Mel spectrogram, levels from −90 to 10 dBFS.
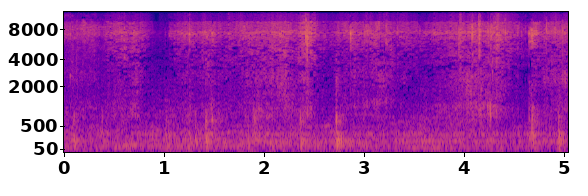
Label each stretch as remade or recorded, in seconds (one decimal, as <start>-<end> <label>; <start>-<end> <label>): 0.0-2.7 remade; 2.7-5.0 recorded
